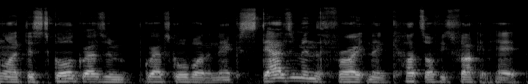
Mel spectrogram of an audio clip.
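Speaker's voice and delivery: usual speaking voice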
